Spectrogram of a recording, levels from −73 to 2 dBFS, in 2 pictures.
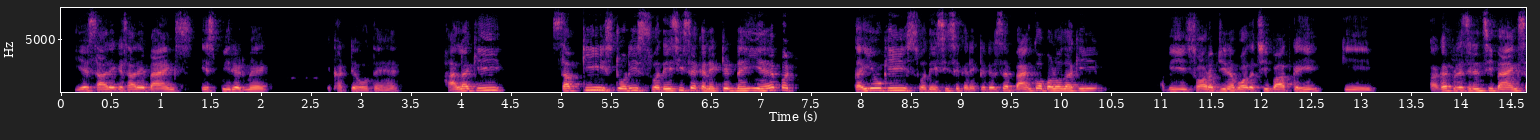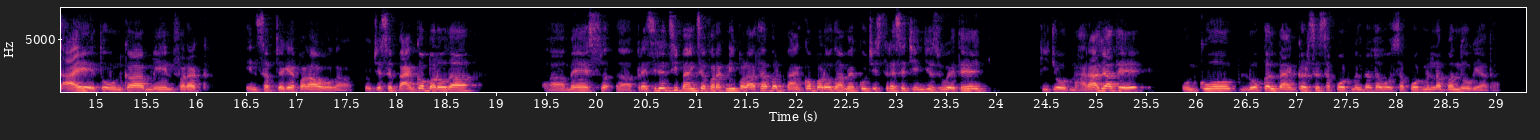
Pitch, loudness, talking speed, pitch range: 175 Hz, -22 LUFS, 195 wpm, 155-195 Hz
